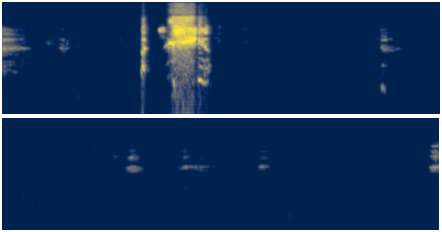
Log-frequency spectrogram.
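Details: Person with a nose tickling all day, deliberately inducing a sneeze and thinking they have caught a cold: a sharp quick intake, then one loud high-pitched sneeze, followed by faint sniffs and breaths.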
